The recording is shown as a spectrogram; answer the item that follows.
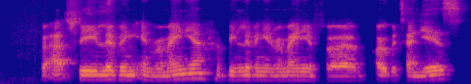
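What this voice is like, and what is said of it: English accent. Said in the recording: “maybe they picked up an accent there ... I am from England”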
